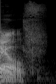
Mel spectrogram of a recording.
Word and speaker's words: Guelph: Guelph.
